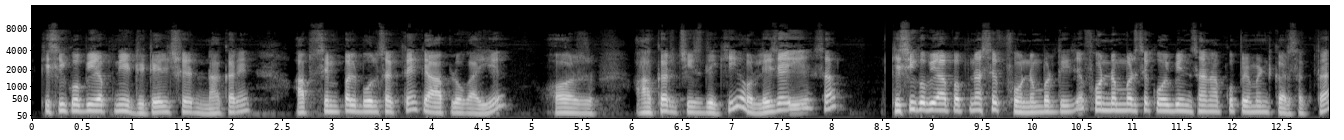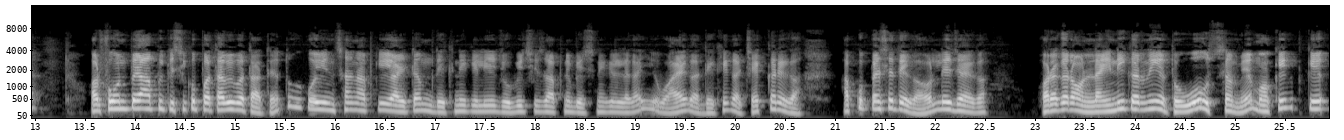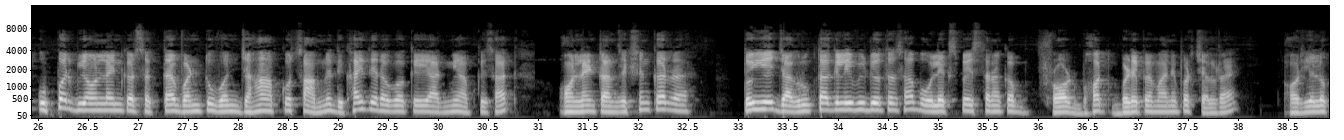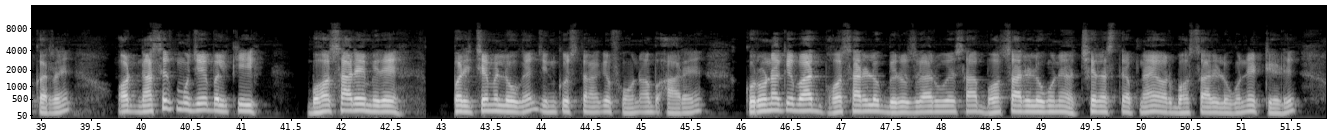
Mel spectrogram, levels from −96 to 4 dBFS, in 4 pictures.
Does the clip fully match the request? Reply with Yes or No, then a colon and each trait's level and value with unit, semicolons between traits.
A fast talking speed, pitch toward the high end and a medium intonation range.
No: fast, 215 wpm; medium, 155 Hz; average, 4.1 semitones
